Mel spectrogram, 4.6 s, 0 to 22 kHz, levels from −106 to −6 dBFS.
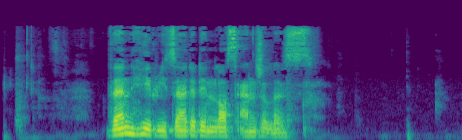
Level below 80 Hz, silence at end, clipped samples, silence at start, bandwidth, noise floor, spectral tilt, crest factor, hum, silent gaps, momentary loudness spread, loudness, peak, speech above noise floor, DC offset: -48 dBFS; 1.5 s; under 0.1%; 0.15 s; 11.5 kHz; -76 dBFS; -5 dB/octave; 24 dB; none; none; 9 LU; -23 LUFS; -2 dBFS; 54 dB; under 0.1%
